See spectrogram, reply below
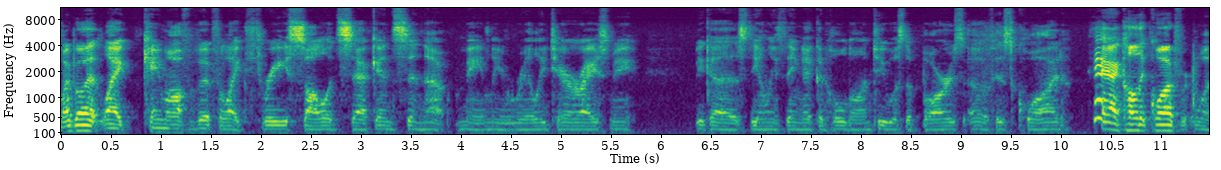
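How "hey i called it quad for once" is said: voice cracking partway through, pitched high. Telling a story about riding a quad, voice cracking. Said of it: "My voice just cracked".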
